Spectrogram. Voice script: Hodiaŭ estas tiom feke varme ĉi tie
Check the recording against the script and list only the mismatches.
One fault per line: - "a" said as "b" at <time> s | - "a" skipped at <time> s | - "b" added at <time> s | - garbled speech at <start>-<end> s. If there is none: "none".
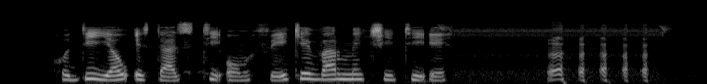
none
